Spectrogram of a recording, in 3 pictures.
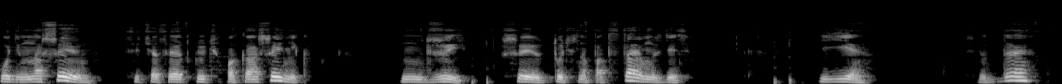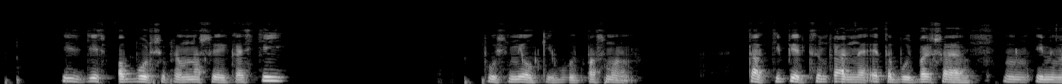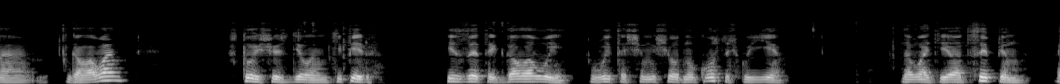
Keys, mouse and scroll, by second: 1.7 click, 4.7 g, 10.6 e, 15.3 e, 16.6 e, 24.1 click, 26.1 click, 28.2 e.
